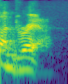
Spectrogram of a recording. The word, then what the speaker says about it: Andrea: It's Andrea.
